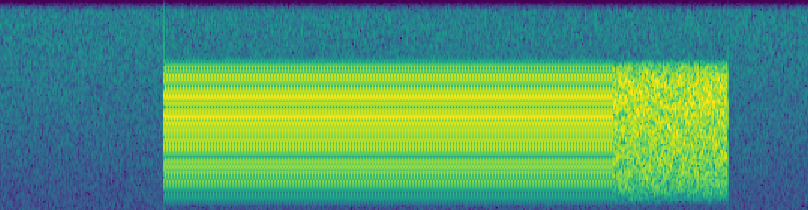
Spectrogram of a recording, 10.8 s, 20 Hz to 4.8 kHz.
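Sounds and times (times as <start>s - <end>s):
4G phone call: 2.2s - 9.7s.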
